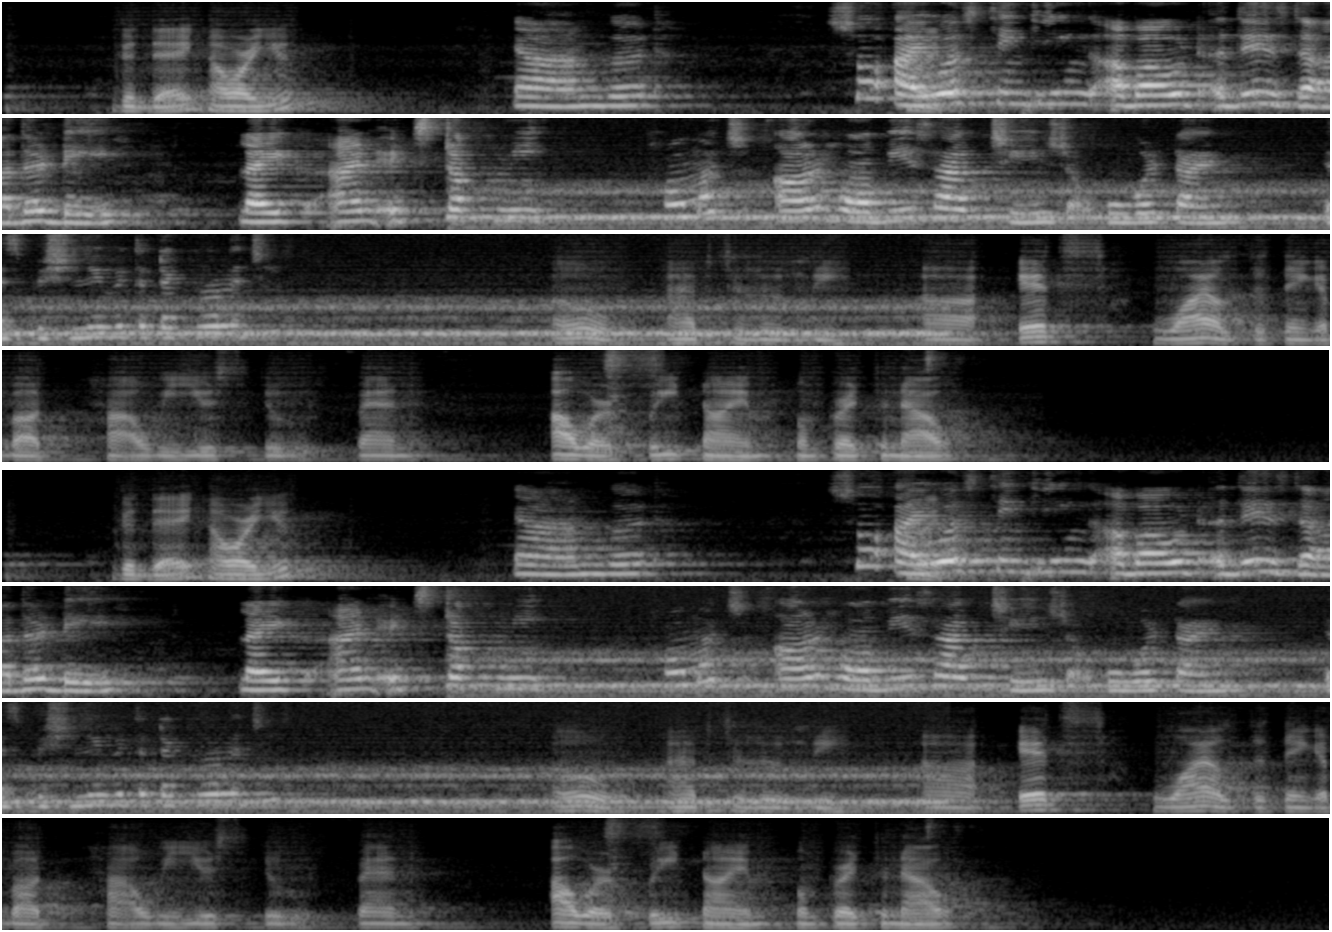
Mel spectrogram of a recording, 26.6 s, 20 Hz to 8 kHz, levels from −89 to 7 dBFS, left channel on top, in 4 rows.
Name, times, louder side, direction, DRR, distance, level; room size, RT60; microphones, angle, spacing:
voice 1, 0.5-1.5 4.5-4.7 16.0-17.5 17.9-20.1 20.4-22.0 22.7-24.7, left 1 dB, 5° left, 10 dB, 1.1 m, -31 dB
voice 2, 2.6-3.3 4.1-7.3 7.8-9.4 9.9-12.9 13.2-14.7, left 3 dB, 30° left, 11 dB, 0.8 m, -23 dB
sound 1, 8.9-18.0, left 3 dB, 45° right, 2.9 m, -31 dB
28.5 x 24.5 x 7.9 m, 1.2 s
head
